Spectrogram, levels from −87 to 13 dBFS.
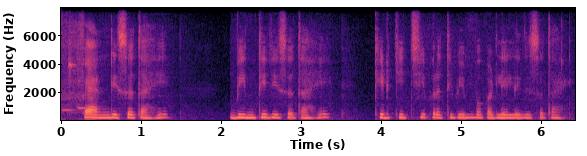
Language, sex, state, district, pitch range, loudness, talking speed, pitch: Marathi, female, Maharashtra, Pune, 200-215 Hz, -20 LUFS, 100 wpm, 205 Hz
